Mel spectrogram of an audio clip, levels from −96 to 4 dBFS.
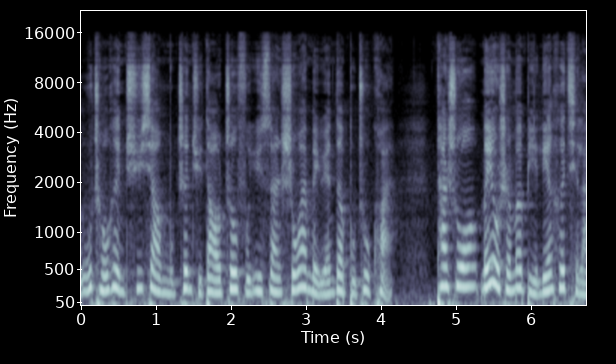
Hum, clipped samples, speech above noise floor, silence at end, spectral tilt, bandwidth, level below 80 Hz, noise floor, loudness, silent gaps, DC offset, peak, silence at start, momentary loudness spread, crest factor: none; under 0.1%; 23 dB; 0 s; -5 dB/octave; 16 kHz; -30 dBFS; -41 dBFS; -19 LUFS; none; under 0.1%; 0 dBFS; 0 s; 7 LU; 18 dB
